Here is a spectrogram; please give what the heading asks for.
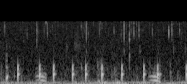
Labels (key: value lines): label: biophony, knock croak
recorder: SoundTrap 300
